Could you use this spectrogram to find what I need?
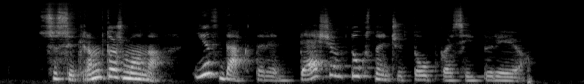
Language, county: Lithuanian, Panevėžys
